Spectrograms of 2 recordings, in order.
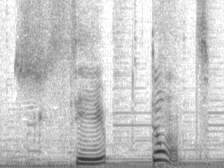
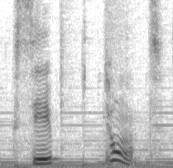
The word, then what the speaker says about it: septante: So French has actually two different way of pronouncing things. So the one that is directly rooted into Latin word, you will say septante, septante.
